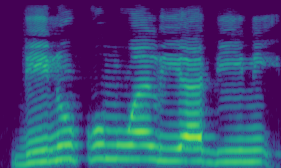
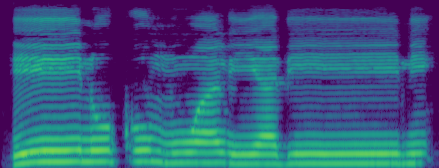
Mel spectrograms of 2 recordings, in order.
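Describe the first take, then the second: First: The long vowels are cut short. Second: The long vowels are clearly held out. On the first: The speaker calls it wrong. "Tidak boleh dibaca" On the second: The speaker calls it right. "Kemudian ada mad kasroh"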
